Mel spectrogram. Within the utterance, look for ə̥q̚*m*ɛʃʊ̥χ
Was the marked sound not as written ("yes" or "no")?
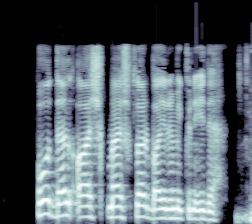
no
